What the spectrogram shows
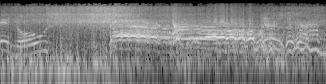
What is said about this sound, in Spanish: ¿Qué fue lo que espantó mi caballo?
